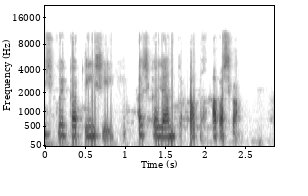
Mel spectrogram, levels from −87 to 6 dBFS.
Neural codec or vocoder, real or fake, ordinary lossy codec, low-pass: none; real; Opus, 24 kbps; 10.8 kHz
